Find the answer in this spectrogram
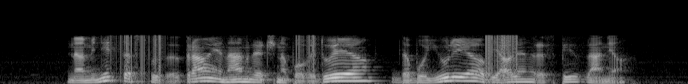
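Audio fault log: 1.11–1.68 s, 2.96–3.21 s and 4.86–5.18 s: bit errors on a digital phone line. Bursts of sharp ticks and crackle sit over unchanged speech. The first comes just before "za zdravje namreč", the second just after it, the third after "da bo julija". Each flipped bit corrupts one 8-bit telephone sample. A hit on the sign or a high bit throws that sample far off, which gives a click. About one bit in 200 is wrong at first, rising to about one in 100 in the last burst.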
